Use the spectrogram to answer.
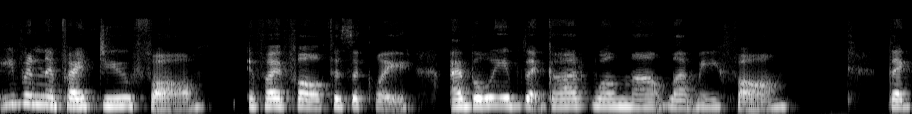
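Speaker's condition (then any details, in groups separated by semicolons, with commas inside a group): ALS; tongue fasciculations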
